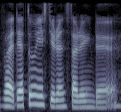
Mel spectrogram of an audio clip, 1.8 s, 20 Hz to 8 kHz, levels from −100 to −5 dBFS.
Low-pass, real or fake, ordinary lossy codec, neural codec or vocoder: 7.2 kHz; real; MP3, 48 kbps; none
